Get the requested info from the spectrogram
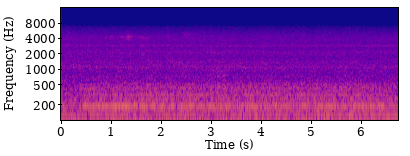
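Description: Kintetsu 3200-series electric train running between stations, heard from inside the passenger car: a steady rumble of wheels on rail under a continuous motor hum.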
